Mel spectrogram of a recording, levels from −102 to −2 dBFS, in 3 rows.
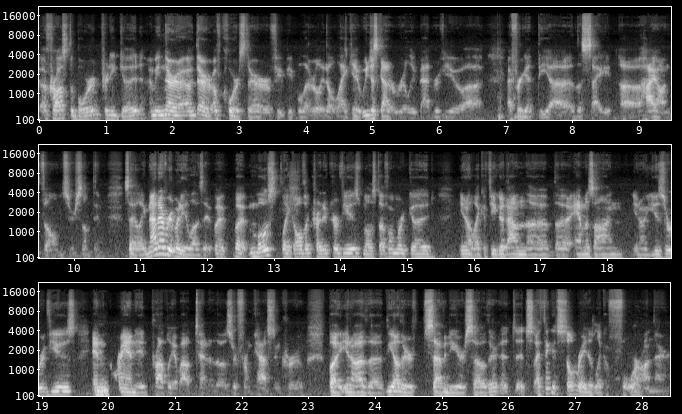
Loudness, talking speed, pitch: -23 LUFS, 230 wpm, 130 Hz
